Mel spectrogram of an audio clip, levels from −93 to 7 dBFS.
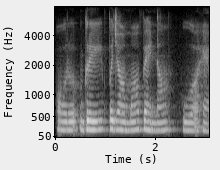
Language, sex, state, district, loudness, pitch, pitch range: Hindi, female, Himachal Pradesh, Shimla, -20 LUFS, 195 Hz, 185-200 Hz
